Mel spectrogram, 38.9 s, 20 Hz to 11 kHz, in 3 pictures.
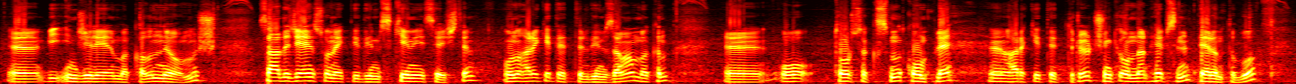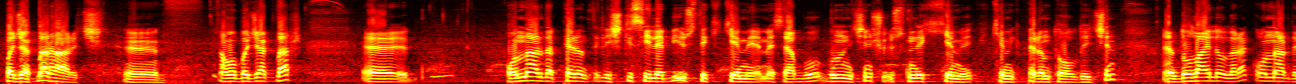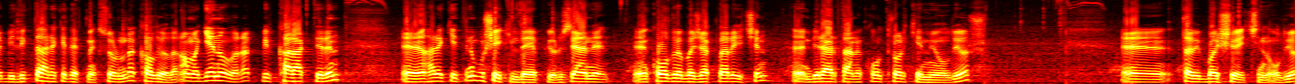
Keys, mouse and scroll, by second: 5.0 g, 11.8-14.7 middle drag, 14.7 g, 18.0 middle click, 18.9 right click, 19.3 middle click, 20.8 middle click, 21.8 right click, 23.3 middle click, 23.4 click, 25.0 right click, 25.8-27.6 drag, 27.4 g, 27.6 right click, 28.8 KP_3, 30.2-33.7 middle drag, 32.4 right click.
